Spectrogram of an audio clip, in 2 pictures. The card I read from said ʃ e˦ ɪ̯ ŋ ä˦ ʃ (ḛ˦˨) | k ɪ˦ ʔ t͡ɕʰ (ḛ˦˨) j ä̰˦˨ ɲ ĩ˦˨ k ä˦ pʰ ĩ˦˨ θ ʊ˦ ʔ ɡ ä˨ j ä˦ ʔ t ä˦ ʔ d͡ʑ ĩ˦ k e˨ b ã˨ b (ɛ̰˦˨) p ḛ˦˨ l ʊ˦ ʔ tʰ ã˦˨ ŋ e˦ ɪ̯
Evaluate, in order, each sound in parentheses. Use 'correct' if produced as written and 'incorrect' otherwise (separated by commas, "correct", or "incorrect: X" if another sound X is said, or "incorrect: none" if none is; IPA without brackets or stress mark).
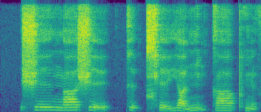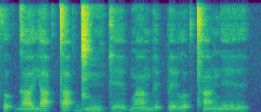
correct, correct, incorrect: ḛ˦˨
